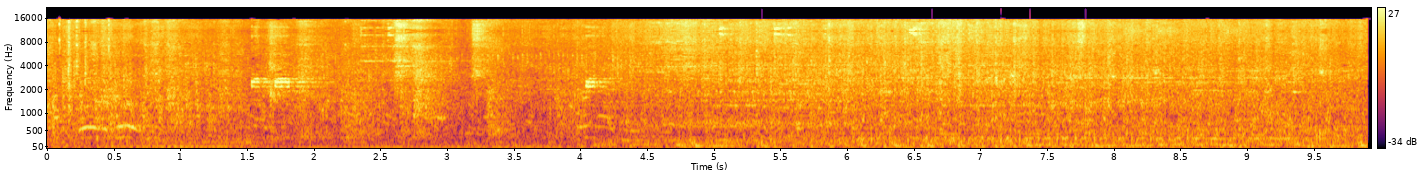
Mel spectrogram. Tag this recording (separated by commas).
Vehicle, Truck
